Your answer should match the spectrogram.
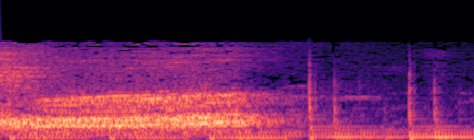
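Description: A class of pupils answering the teacher's good-morning in unison, many voices drawn out together into one chanted "…pagi, ibu". Background music runs under it. The chorus ends about a second and a half in, followed by a few sharp taps.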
